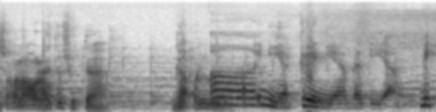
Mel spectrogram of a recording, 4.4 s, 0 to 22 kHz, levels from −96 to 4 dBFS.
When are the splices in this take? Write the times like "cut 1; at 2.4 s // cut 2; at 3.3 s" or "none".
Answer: cut 1; at 2.1 s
